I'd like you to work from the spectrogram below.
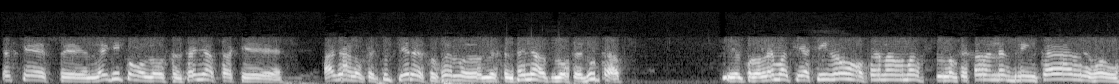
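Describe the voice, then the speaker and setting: Lively intonation runs through speech delivered at a fairly slow pace. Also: man, high pitch for a man. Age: 40s. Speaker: caller. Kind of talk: phone-in call. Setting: phone call.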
